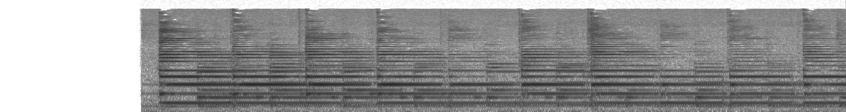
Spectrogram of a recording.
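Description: Nylon-string classical guitar, fingerpicked, playing a slow repeating arpeggio of single plucked notes that ring into one another. It starts about a second in, after a moment of silence.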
